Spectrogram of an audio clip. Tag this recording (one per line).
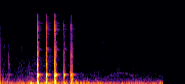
Sibelius
monument
Helsinki
tapping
